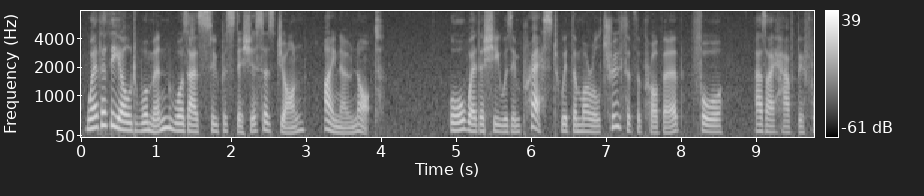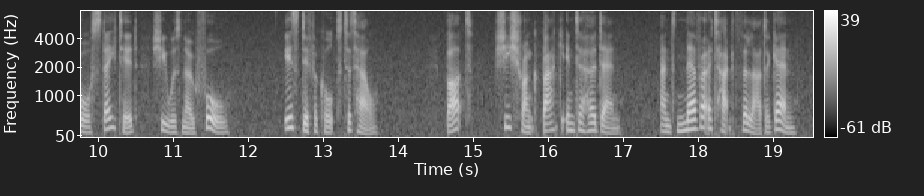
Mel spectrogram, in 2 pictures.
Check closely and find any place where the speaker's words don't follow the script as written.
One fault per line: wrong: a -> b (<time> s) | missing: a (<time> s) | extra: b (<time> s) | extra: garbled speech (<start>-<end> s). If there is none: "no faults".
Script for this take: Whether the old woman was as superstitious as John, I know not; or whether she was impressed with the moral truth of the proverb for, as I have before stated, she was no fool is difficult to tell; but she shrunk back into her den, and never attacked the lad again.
no faults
